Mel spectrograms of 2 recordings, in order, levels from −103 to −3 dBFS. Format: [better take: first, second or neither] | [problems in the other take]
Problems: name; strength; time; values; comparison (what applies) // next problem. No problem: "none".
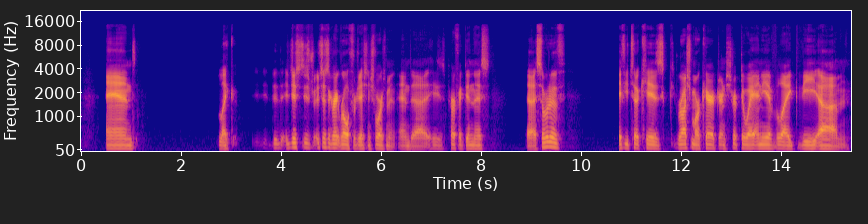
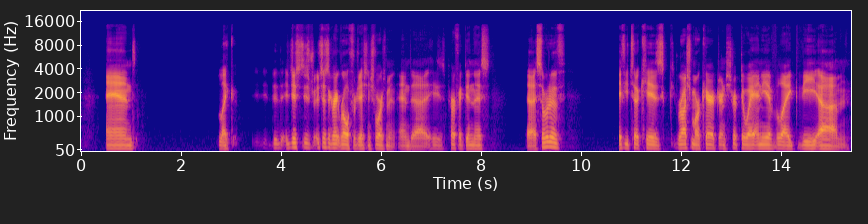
neither | none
